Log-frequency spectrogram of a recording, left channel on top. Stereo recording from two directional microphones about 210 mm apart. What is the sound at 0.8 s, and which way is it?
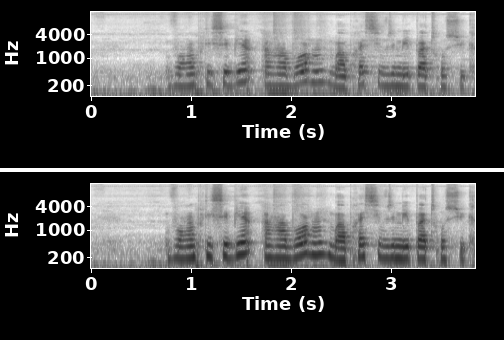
Speech, 60° right (ahead or behind).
